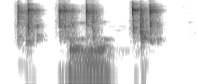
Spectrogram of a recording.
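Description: Keys clatter on a computer keyboard as a code rule is typed, coming in three short bursts of clicking separated by brief pauses.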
